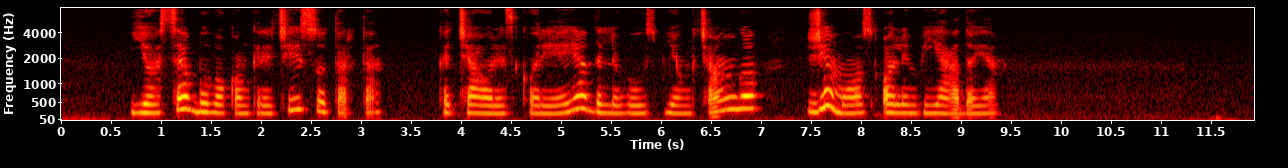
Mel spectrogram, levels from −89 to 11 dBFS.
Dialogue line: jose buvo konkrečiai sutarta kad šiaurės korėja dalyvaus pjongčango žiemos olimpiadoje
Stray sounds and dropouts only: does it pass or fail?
pass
